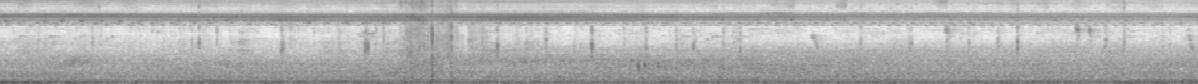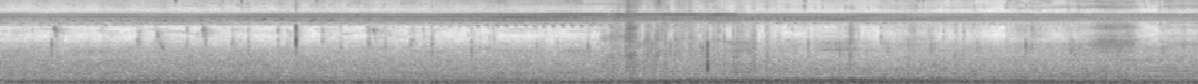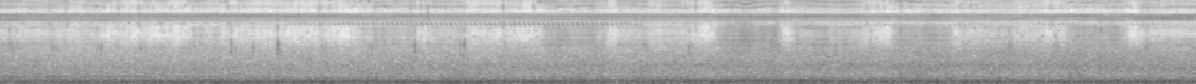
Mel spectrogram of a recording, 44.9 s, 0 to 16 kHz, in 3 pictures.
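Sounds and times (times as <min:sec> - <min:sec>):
insects trilling: 0:00.0 - 0:44.9.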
